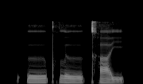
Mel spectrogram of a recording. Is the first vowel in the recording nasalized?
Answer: no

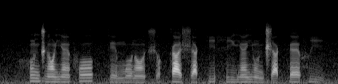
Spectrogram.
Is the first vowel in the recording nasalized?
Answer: yes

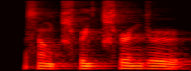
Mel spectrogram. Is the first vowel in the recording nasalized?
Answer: yes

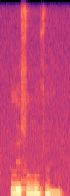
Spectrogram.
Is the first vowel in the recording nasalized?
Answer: no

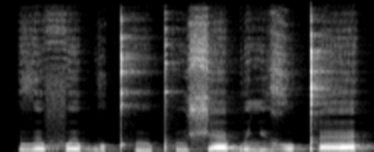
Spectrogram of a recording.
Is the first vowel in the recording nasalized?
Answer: no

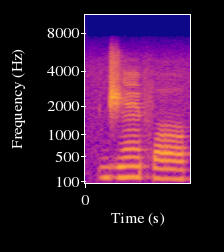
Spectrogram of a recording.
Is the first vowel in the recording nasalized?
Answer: yes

